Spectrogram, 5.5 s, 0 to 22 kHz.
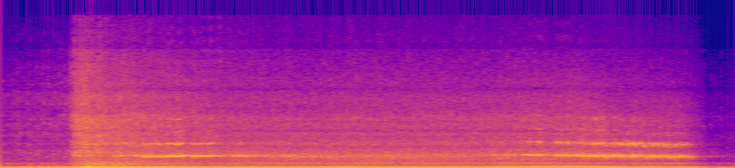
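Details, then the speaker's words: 1988 Trans Am with LS 5.3 swap and new 4L60E transmission doing a burnout: steady high rev with tyre screech, pulling evenly without misfires or knocks; tensioner noted as sounding bad. "yeah there she go that sounds good you gotta get rid of that tension that power steering after that man it's on duty"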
